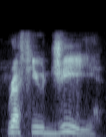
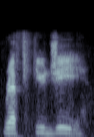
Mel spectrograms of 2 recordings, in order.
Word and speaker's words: refugee: off the word is Refugee okay stress at the end Refugee Refugee very good okay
